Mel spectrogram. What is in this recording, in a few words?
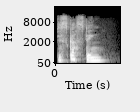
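"disgusting", British English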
